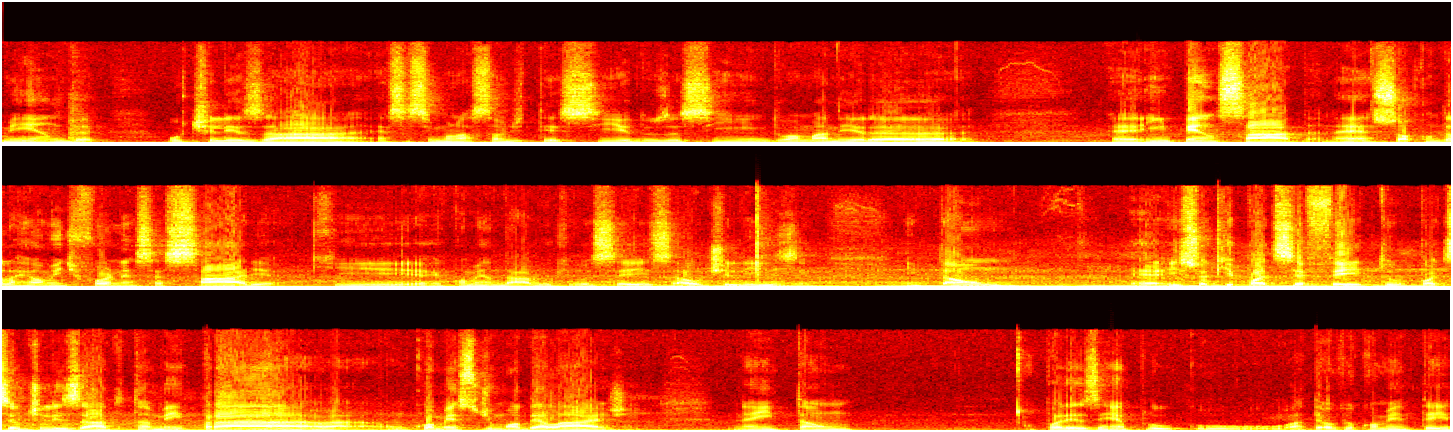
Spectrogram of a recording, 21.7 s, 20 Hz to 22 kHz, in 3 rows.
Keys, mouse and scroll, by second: 14.7 Escape, 15.5 ctrl+middle click, 16.5-17.7 ctrl+middle drag, 18.1 ctrl+middle click, 18.9-20.0 ctrl+middle drag, 20.2 shift+middle click, 21.5 shift+middle click.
